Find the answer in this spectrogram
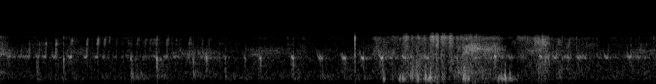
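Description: A rock skittering across thin lake ice, the ice giving off a long run of quick high chirps and clicks. The sound is busiest and loudest about four to five seconds in.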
